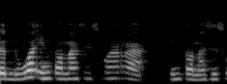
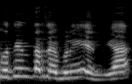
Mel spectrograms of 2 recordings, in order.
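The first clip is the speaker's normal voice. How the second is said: ordinary delivery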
